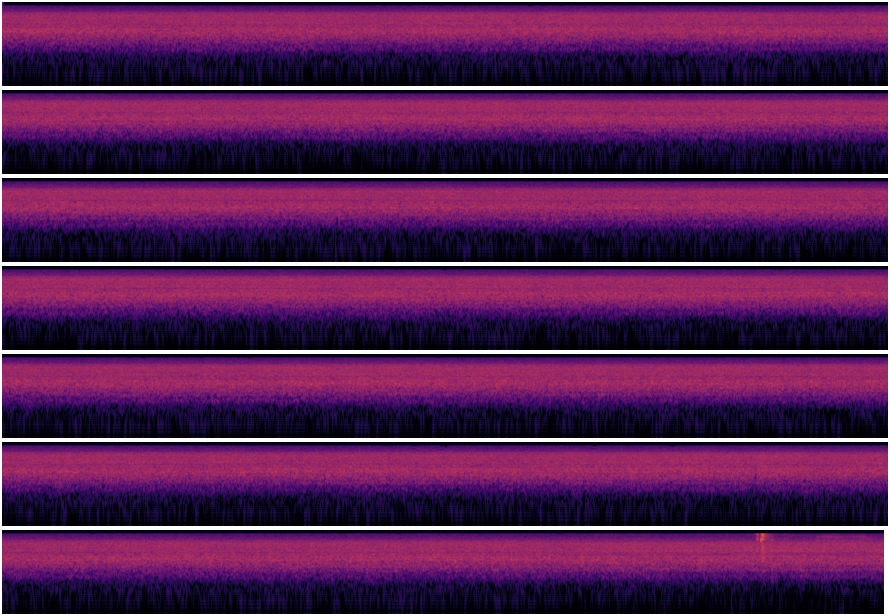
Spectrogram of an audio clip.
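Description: Waterfall: a steady, unbroken rush of falling water.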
